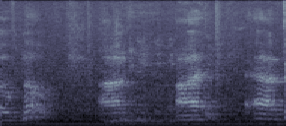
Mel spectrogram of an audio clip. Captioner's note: audience chuckles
